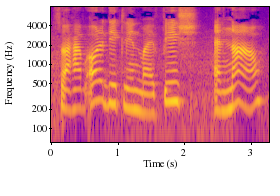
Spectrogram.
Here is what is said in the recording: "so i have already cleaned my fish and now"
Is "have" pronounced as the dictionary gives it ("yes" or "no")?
yes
